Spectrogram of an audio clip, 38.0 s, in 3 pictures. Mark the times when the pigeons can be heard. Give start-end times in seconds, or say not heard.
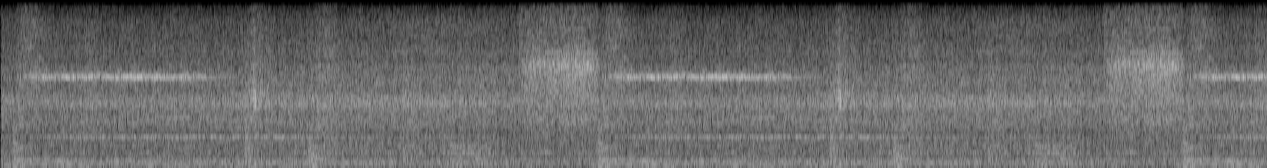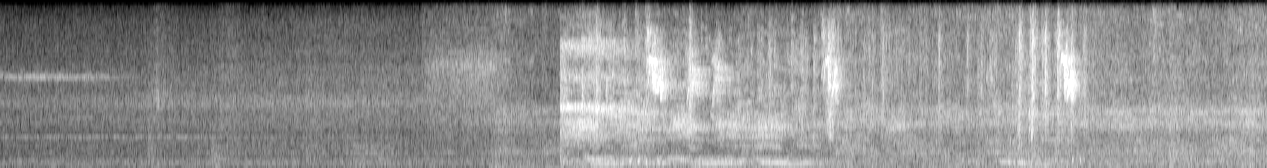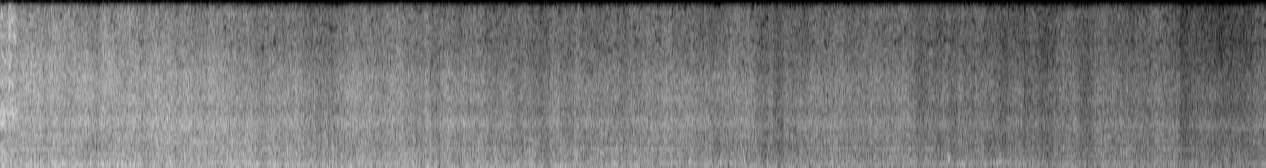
18.2-23.6.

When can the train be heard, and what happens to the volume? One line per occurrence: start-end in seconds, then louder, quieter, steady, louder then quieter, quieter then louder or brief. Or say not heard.
0.0-37.9 louder then quieter.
